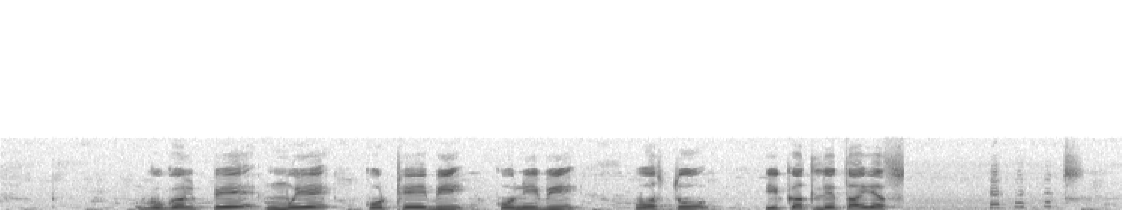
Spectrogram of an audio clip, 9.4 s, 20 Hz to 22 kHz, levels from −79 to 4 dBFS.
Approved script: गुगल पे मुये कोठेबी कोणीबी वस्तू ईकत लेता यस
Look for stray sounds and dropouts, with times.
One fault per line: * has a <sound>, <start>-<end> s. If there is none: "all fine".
* has a laugh, 8.2-8.8 s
